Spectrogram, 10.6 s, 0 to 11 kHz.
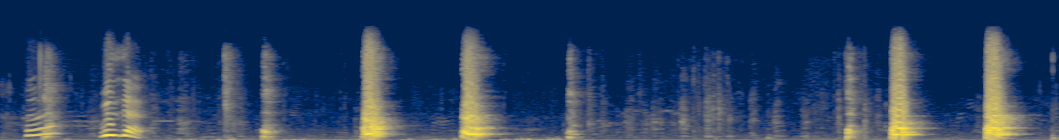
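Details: Newfoundland dog protecting his territory, thought to be barking at his reflection in a window, July 2009; rising whine-like yelps at first, then a few deep single barks separated by pauses, with a person speaking between.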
